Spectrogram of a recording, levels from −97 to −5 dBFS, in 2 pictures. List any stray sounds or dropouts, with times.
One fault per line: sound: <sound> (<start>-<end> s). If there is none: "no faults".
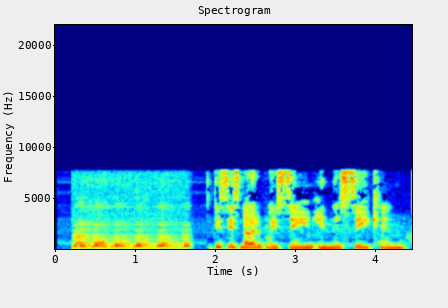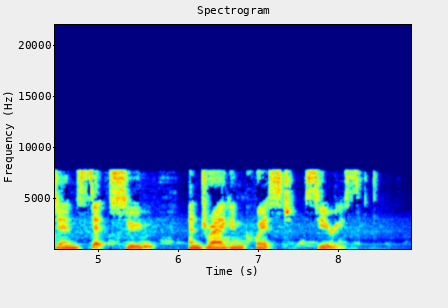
sound: bark (0.2-1.7 s)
